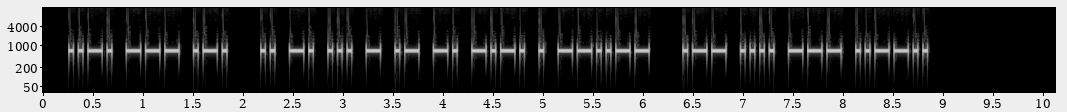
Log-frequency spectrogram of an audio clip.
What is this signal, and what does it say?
Morse code, heard as a keyed tone, about 25 wpm, 700 Hz. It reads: FOR INSTANCE, WHO?
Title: Sentences from Top 1000 Words - Review Part 5 - 25wpm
